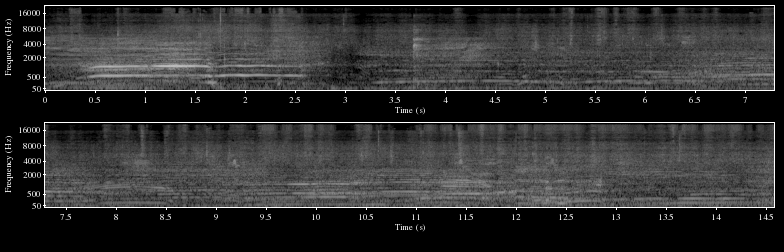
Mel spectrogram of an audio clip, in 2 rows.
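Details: Cows from a herd of about 80, one black, let outside for the first time, give many overlapping low moos, some rising and falling, with a louder drawn-out moo near the start and a steady chorus after.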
